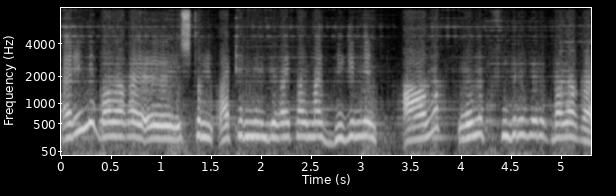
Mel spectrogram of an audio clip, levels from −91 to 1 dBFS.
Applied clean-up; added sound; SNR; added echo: neural separator model SepFormer DNS4.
